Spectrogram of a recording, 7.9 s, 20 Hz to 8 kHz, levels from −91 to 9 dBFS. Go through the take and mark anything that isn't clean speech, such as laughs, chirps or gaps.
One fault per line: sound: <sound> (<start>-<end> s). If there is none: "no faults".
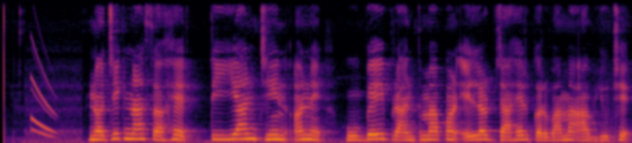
sound: chirp (0.4-0.8 s)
